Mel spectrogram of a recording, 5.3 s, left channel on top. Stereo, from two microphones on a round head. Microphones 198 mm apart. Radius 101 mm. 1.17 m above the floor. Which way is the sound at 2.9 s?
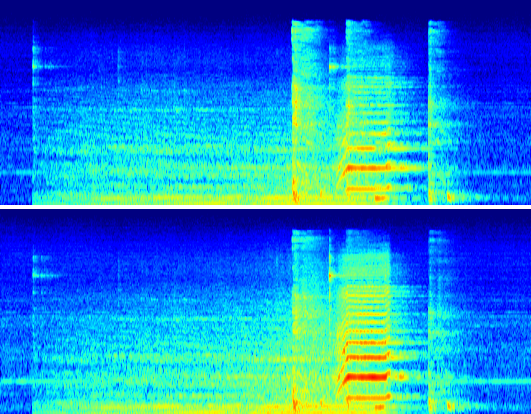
40° left (ahead or behind).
